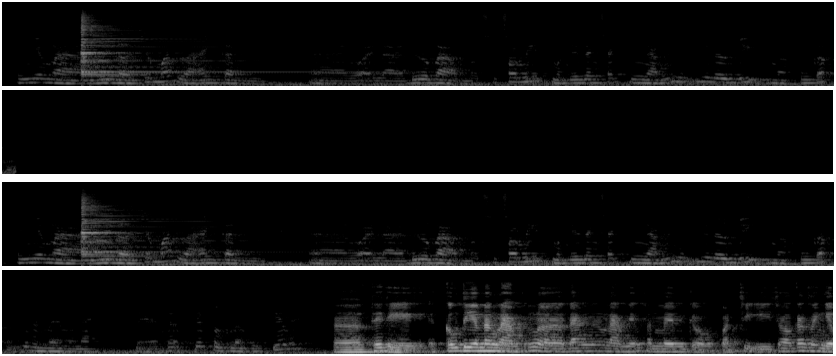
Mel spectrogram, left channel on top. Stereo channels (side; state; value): left; drops out; at 8.5 s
